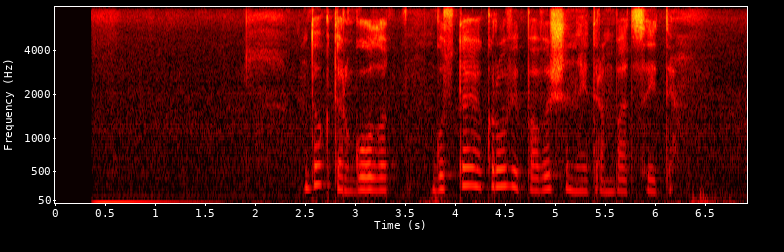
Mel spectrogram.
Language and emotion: Russian, sad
